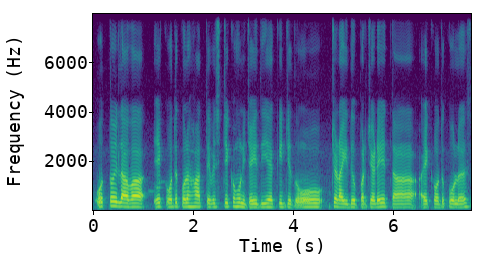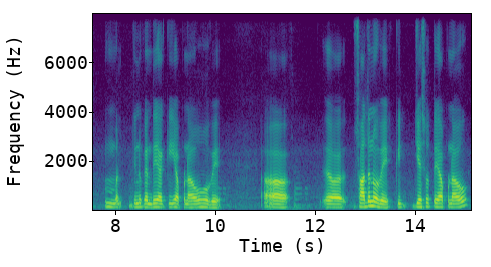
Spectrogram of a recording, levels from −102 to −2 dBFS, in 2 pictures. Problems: constant background noise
